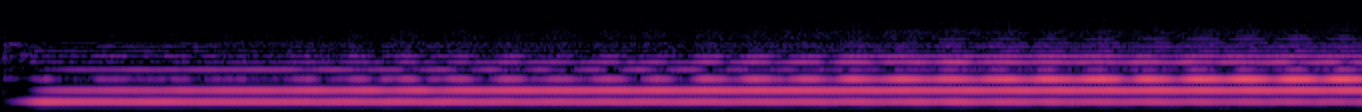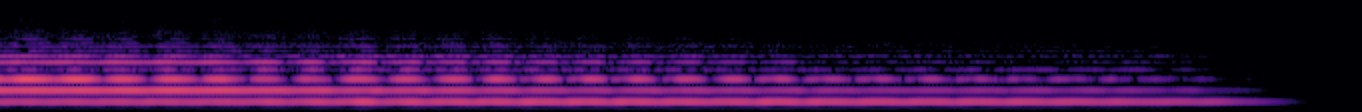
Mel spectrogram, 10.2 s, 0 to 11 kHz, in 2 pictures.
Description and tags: One-shot from Versilian Studios Chamber Orchestra 2: Community Edition sampling project.
Instrument family: Woodwinds
Instrument: Flute
Articulation: expressive sustain
Note: E4
Midi note: 64
Midi velocity (center): 95
Microphone: 2x Rode NT1-A spaced pair
Performer: Linda Dallimore
expressive-sustain, single-note, vsco-2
